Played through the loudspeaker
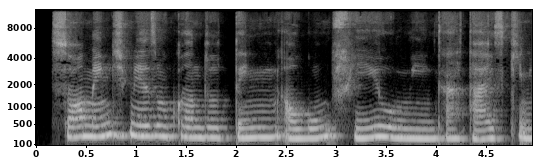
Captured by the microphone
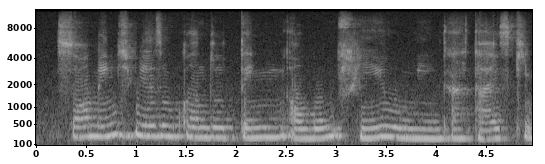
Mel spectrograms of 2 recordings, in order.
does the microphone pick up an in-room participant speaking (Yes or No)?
No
